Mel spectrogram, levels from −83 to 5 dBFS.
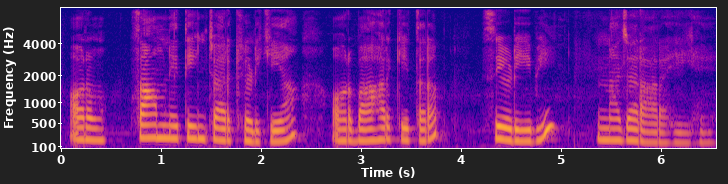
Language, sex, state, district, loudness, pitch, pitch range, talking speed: Hindi, female, Rajasthan, Jaipur, -20 LUFS, 200 Hz, 185-220 Hz, 135 wpm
